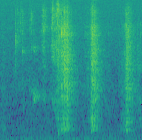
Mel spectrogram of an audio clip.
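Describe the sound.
Crunching bites of cheddar and bacon potato chips made from potato flakes: a few crisp, crackly chews, the three loudest coming in a steady rhythm, with no talk.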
